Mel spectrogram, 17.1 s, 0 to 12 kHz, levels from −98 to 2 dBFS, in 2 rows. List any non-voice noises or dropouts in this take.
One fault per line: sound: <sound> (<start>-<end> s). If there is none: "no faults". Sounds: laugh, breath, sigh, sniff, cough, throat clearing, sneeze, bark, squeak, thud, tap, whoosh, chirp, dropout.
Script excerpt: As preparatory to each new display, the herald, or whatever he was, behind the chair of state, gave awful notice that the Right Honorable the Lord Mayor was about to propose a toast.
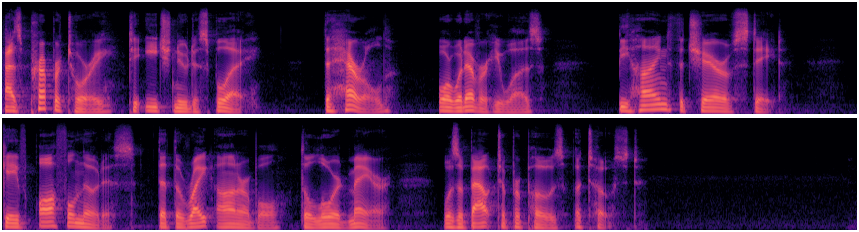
no faults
